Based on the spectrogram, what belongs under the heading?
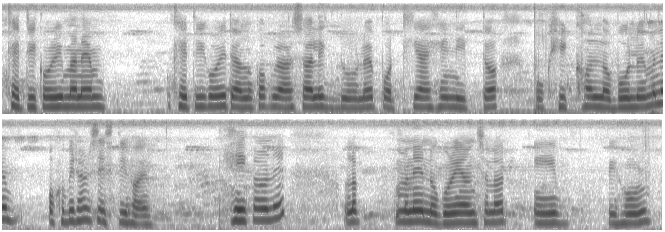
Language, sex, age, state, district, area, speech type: Assamese, female, 18-30, Assam, Lakhimpur, rural, spontaneous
